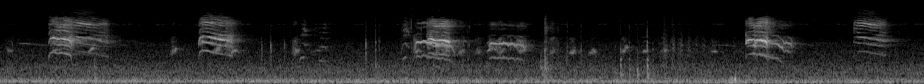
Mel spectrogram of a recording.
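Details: Blue Jays, roughly 14 adults and young, gather in an oak by a feeder for peanuts at breakfast, giving loud, harsh, buzzy jeers roughly every one to two seconds, with softer clicks and outdoor noise between.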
